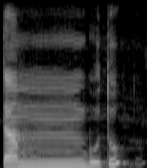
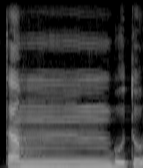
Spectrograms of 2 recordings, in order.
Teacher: غنہ کریں گے ادھر، تم بوتو، ناک میں آواز لے کر جائیں گے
